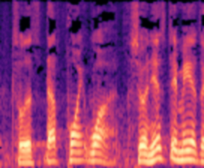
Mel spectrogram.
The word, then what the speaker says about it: sunistemi: Hotheos, the God, and then the verb sunistemi. That's S-U-N-I-S-T, long E-M-I, sunistemi.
